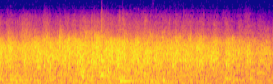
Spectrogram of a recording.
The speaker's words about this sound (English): American Variations by Jerry Billick. Colonel Arnold Gabriel conducted the Interlochen Arts Academy Band, and Colonel Gabriel has asked the band to rise and share in the applause.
